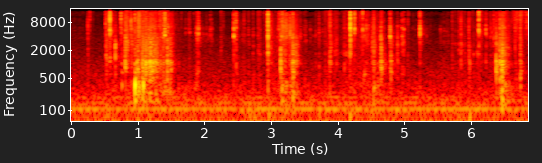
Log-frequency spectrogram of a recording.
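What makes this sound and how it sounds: A utility knife blade scrapes and cuts a solid, hand-sized, rounded white soap bar that is dry and crumbly, producing flakes. The result is a series of short, bright, crisp crackling scrapes and cuts, some drawn out into brief grinding strokes. They sound over a faint low steady hum.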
